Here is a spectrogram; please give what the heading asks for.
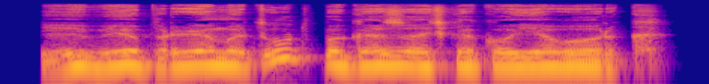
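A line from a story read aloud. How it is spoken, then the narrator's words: Growl. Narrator (Russian): прорычал Лотар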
